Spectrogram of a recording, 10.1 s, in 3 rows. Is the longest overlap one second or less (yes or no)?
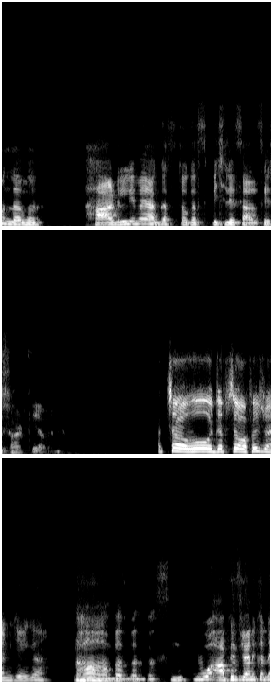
yes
